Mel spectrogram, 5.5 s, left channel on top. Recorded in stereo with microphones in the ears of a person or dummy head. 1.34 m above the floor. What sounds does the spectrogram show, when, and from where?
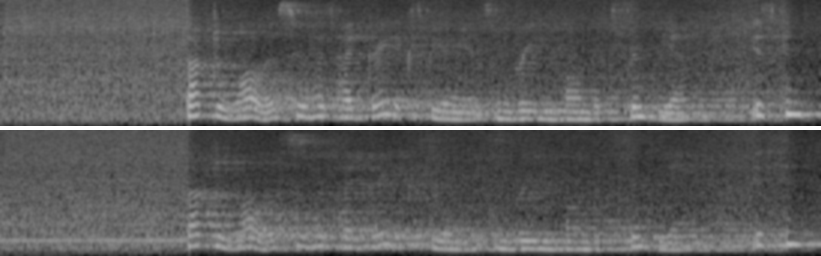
1.2 s a woman speaking: 75° left (ahead or behind), 1.1 m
